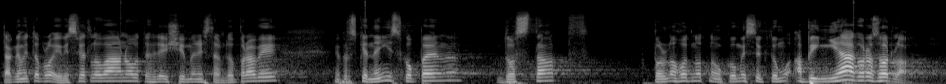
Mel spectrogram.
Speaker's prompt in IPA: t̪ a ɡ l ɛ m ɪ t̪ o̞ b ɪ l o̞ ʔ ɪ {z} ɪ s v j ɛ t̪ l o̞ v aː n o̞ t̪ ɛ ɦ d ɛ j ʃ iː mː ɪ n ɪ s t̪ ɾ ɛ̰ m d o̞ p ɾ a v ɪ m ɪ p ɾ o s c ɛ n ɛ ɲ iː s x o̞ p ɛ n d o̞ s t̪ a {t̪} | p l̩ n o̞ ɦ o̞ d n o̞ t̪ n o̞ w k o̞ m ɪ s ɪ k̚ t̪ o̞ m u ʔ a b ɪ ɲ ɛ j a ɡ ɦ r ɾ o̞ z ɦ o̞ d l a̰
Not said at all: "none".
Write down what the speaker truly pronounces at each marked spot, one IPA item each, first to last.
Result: v, t̪

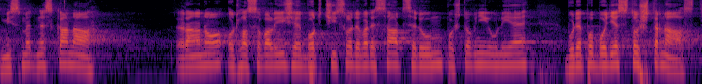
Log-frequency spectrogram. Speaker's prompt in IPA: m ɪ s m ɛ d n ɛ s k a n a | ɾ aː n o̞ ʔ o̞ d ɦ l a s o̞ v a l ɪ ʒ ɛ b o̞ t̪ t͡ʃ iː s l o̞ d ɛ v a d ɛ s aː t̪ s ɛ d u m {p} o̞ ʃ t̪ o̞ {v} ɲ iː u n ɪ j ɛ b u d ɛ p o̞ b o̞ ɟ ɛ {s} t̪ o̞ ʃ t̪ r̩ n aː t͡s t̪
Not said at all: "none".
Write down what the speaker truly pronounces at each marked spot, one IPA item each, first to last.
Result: p, v, s

